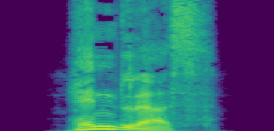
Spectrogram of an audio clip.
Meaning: genitive singular of Händler
- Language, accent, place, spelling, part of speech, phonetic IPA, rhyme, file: German, Germany, Berlin, Händlers, noun, [ˈhɛndlɐs], -ɛndlɐs, De-Händlers.ogg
